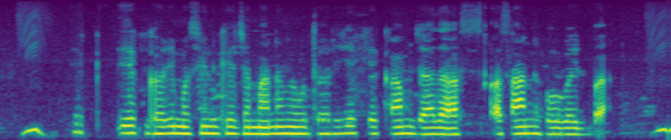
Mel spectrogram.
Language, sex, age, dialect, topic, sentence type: Bhojpuri, male, <18, Southern / Standard, agriculture, statement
